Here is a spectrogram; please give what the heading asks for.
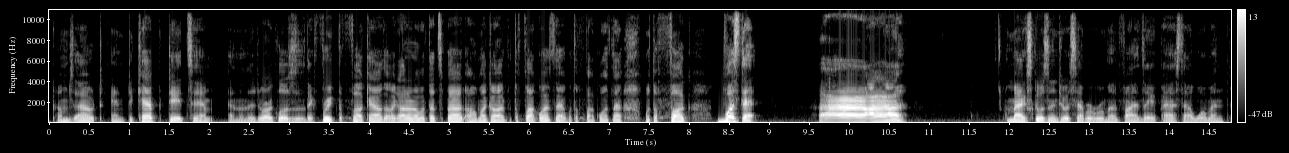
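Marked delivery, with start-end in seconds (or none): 4.4-8.9 higher, frantic mock panic; panicked. Characters after seeing a man decapitated, higher mock panic. 9.6-10.7 high, loud short mock screams. Characters freaking out after the decapitation, loud mock screams.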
